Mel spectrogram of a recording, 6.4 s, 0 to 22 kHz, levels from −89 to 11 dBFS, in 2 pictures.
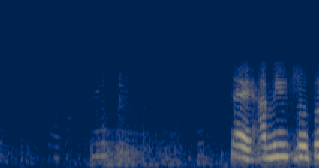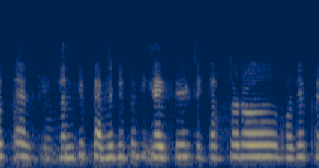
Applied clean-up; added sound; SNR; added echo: neural mask model DeepFilterNet 3.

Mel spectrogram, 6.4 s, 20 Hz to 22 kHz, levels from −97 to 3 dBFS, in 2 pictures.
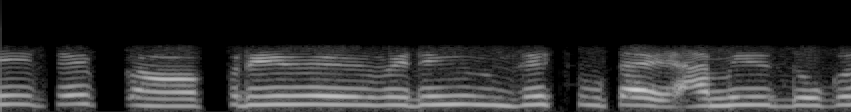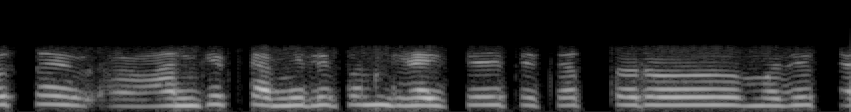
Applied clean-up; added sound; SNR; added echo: none; none; none; none.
